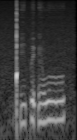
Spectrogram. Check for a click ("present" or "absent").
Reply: present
